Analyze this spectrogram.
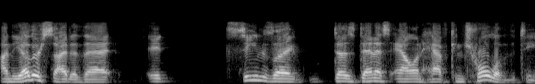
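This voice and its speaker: With lively intonation, an unremarkable speaking voice holds a moderate speed. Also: man, medium pitch for a man. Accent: American. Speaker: podcast host. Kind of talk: casual chat about football.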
